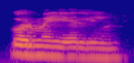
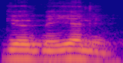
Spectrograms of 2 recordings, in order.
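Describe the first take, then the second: First: "Gorme yelin" with stress not yet on the final "lin" of "yelin"; misplaced stress. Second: "Gorme yelin" with the final "lin" of "yelin" clearly stressed; stress on last syllable. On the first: Real, not acted. Student tries Turkish phrase, stress not on final "lin". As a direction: learner says "Gorme yelin" without landing on the "lin" of "yelin". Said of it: "no lo pronuncias". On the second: Shown as a demonstration. Teacher models Turkish phrase for student, stress on final "lin". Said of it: "la acentuación en im".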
